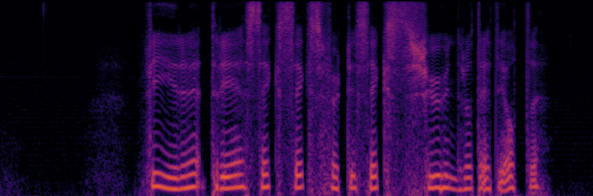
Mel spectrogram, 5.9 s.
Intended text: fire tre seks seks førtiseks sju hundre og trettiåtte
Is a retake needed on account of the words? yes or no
no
